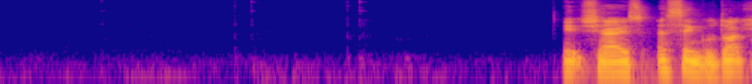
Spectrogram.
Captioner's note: mouse clicking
